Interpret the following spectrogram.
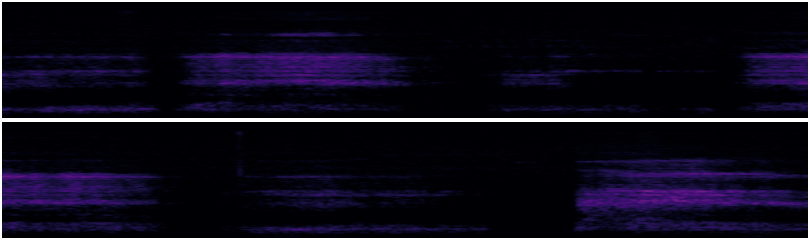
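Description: A woman's slow, faint breathing as she holds a core-strengthening yoga pose with her legs lifted: about six audible breaths in and out, each lasting roughly a second, with short pauses between.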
